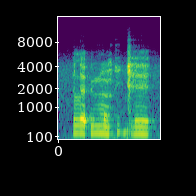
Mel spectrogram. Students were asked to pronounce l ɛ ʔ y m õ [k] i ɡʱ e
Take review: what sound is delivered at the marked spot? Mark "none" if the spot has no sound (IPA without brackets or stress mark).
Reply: k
